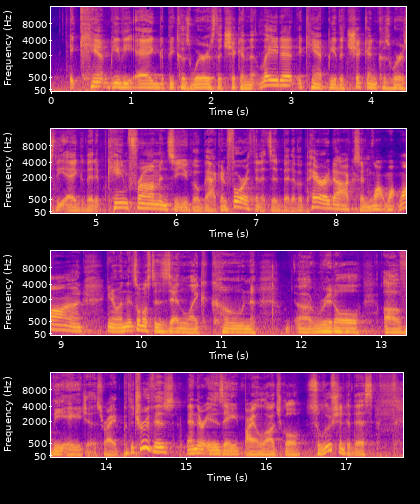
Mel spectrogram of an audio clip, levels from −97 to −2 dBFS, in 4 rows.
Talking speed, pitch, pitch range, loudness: 240 wpm, 110 Hz, 95-125 Hz, -23 LUFS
